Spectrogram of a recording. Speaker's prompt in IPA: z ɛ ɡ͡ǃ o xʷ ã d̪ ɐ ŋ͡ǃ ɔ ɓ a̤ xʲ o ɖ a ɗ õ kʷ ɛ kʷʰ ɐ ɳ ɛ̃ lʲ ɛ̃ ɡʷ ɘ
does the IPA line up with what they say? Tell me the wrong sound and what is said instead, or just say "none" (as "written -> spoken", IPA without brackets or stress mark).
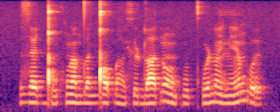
none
